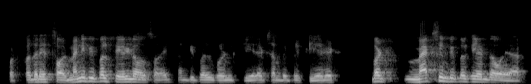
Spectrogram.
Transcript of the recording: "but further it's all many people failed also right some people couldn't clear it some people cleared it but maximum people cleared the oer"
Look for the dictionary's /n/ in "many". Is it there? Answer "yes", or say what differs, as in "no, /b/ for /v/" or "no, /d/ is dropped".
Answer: yes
